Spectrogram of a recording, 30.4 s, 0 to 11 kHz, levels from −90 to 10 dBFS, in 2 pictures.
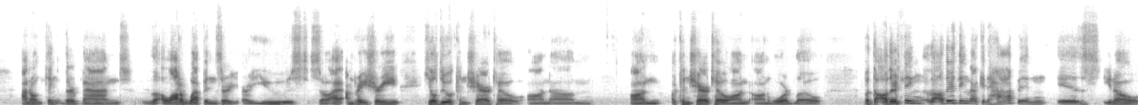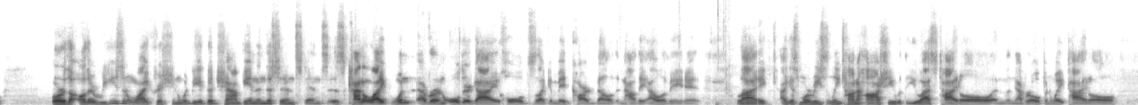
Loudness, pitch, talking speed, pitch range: -24 LUFS, 120 Hz, 180 wpm, 110-140 Hz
